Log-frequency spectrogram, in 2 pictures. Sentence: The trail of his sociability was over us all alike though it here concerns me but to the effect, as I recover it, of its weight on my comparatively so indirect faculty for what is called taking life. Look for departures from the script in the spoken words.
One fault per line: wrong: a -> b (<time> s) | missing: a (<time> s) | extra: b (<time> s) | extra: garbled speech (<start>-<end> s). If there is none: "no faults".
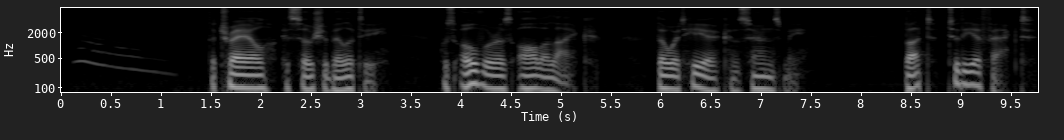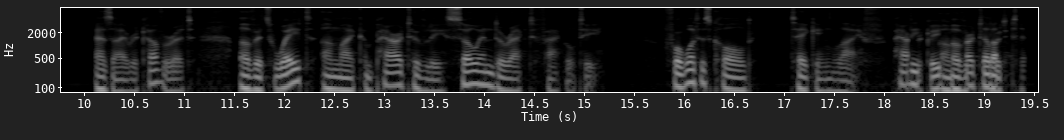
missing: of (2.2 s)
extra: garbled speech (18.1-19.5 s)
